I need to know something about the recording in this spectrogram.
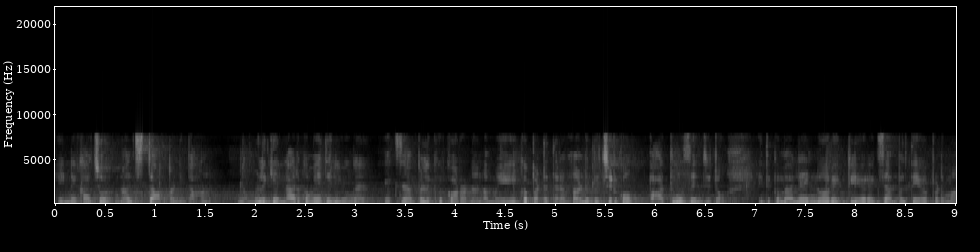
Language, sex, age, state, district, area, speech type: Tamil, female, 18-30, Tamil Nadu, Salem, urban, spontaneous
